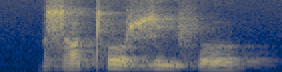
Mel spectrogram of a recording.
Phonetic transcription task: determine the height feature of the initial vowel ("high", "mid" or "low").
low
